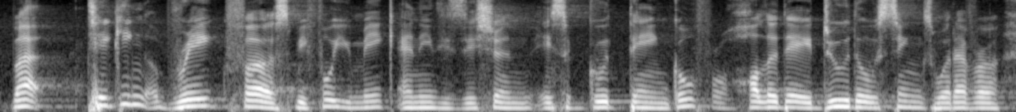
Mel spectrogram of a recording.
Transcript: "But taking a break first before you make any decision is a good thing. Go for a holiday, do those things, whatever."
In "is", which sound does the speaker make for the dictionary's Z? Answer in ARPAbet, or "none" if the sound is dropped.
S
